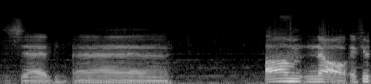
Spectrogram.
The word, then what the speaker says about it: Z: guy the final boss his name is pronounced Zed uh um no if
